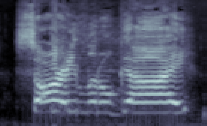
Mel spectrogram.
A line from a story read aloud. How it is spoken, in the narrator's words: Roach shouted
